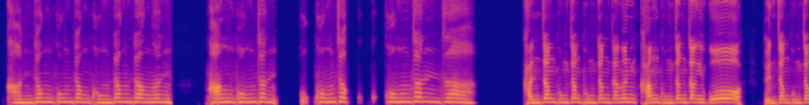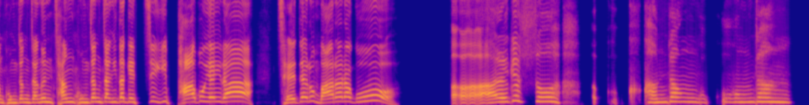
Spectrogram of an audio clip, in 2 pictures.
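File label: voice Korean idle; YaleAndOliver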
